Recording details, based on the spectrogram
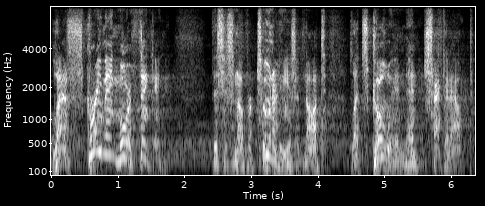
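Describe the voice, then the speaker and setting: A man voicing a grumpy, boastful little male fire spirit in a video game, gravelly and scornful in a haughty, blustering way. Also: medium pitch, huge pitch swings, normal speed, bright, forceful tone, faint music behind, heavily acted. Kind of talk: video game character acting.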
